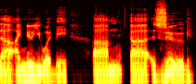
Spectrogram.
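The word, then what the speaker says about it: zhug: Zug, it's pronounced Zug sauce, likely originated in Yemen.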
